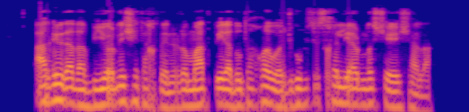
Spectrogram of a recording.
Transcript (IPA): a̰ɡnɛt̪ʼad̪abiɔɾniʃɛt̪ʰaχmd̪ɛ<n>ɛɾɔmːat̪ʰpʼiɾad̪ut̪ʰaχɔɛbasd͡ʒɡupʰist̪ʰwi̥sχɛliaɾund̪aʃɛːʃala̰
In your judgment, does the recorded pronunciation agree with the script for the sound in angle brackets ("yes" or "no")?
yes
